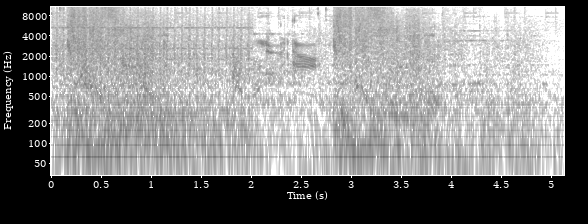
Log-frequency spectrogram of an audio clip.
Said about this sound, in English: let's fire off some rockets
